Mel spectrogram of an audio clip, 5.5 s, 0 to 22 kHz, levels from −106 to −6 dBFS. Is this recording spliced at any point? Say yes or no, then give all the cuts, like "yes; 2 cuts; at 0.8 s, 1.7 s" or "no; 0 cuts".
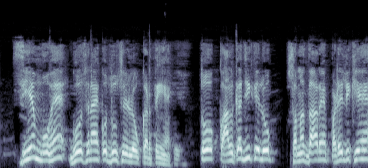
no; 0 cuts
